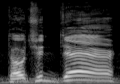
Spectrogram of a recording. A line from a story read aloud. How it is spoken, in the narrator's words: I shouted at them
